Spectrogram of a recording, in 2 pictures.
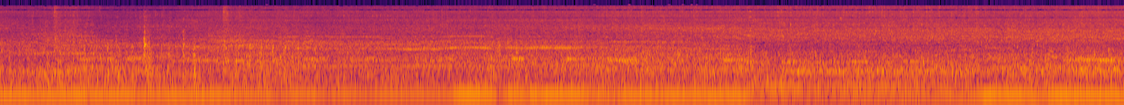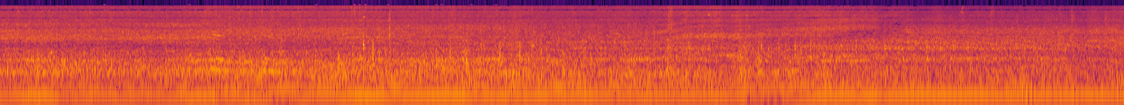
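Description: Bulldozer tracks clank and squeak as the bulldozer crawls.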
